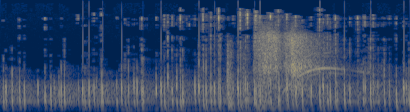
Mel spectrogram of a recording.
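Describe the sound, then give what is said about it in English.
Gunfire in a gun battle: many rapid, loud shots crack in dense, overlapping bursts, firing steadily through the whole stretch without a real pause. “Sounds like a regular gun battle.”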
